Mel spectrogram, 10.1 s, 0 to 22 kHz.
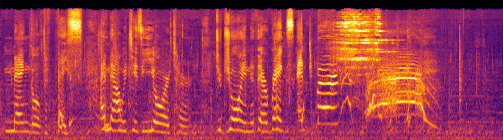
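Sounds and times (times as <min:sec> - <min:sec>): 
low steady rumble: 0:00.0 - 0:10.0
speech: 0:00.1 - 0:07.9
loud shrill scream: 0:06.7 - 0:08.8.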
